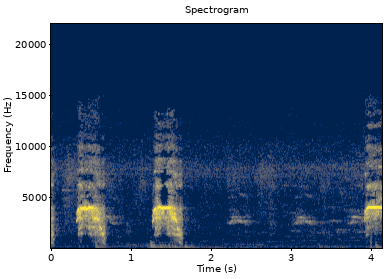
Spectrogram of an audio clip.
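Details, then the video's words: Little hornbill calling: three loud, rasping, broad squawks with long gaps between them, plus faint softer chirps in the quiet stretch. "Little Hornbill with natural sound"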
